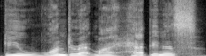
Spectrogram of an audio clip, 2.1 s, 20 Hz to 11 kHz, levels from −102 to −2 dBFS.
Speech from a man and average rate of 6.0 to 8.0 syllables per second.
No: male; 4.6 syllables/s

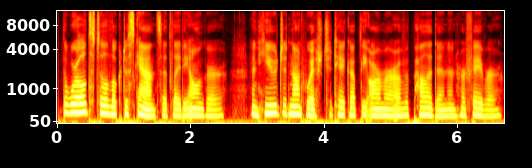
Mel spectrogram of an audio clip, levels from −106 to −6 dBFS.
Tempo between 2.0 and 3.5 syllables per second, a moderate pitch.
No: 5.3 syllables/s; medium, 170 Hz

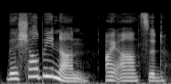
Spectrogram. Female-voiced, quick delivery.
Yes: female; fast, 210 wpm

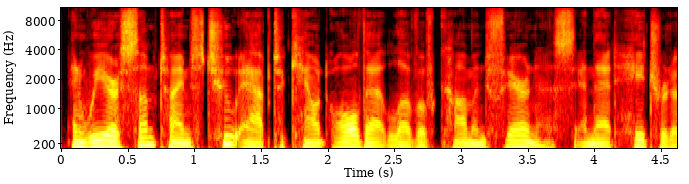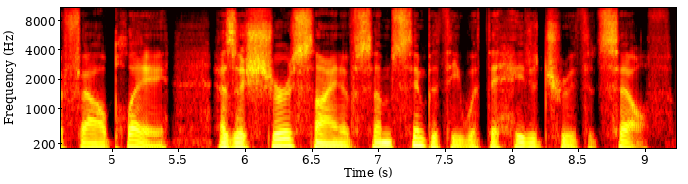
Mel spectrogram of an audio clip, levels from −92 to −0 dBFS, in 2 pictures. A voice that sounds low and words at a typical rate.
No: low, 110 Hz; fast, 210 wpm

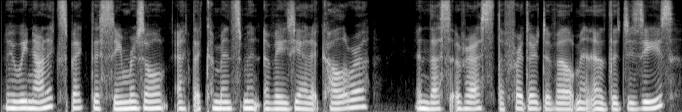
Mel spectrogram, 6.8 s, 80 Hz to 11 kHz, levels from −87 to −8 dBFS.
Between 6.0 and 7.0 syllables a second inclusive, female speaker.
Yes: 6.2 syllables/s; female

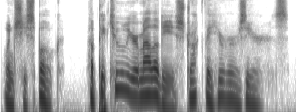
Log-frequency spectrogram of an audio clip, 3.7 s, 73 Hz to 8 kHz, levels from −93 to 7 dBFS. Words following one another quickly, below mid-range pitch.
No: average, 160 wpm; low, 120 Hz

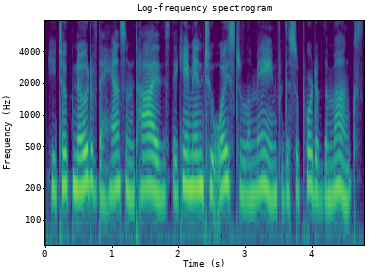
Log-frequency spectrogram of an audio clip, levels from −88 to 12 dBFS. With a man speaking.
No: female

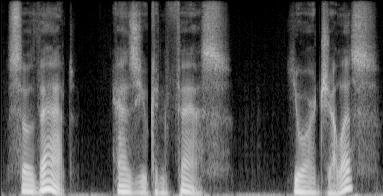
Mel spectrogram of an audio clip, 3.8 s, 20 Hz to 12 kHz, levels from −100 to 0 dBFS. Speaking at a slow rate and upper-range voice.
No: slow, 125 wpm; very low, 95 Hz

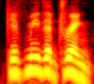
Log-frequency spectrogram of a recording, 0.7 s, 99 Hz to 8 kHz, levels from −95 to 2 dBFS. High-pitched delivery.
No: medium, 170 Hz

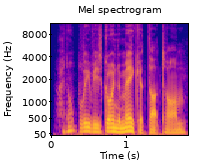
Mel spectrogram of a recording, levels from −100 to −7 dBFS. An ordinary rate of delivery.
No: fast, 330 wpm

